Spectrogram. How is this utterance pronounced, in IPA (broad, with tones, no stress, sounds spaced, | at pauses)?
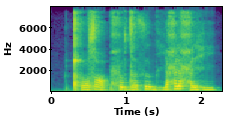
ǃʰ o˩˥ zˤ ɐ˥˩ | ħ u˧ d ɐ˧ θ ɵ˥˩ bʱ i˩˥ ħ e˥ ħ e˩˥ ɦ i˧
